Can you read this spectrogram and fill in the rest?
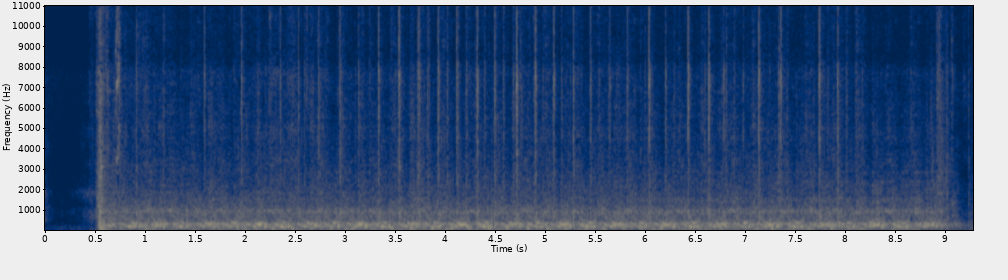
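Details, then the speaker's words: Ford Taunus after a freezing night, iced inside and out, battery reads full: starter turns the engine over at a steady, even pace for several seconds but it never catches; cold crank-no-start, cause not confirmed. "Evet arkadaşlar araç buz tutmuş. Maalesef çalıştıramıyoruz."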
